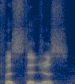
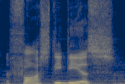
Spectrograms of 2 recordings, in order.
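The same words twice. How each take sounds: First: The middle consonant is a J sound. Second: The middle consonant is a plain D sound.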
